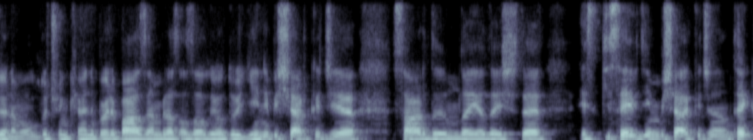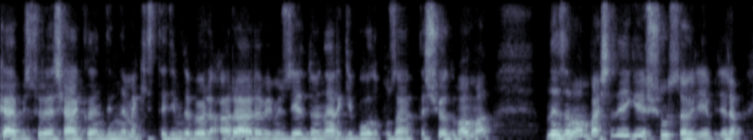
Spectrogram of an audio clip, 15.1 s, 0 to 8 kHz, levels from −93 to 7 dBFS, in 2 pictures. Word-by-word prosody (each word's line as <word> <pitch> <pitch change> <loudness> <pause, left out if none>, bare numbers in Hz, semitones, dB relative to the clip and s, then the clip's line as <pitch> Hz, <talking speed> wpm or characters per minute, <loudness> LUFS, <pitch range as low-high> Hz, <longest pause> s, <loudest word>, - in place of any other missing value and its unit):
dönem 100 -4 -1
oldu. 95 +5 -6
Çünkü, 120 -2 -5
hani, 115 -1 -1
böyle, 115 +1 -1
bazen 130 0 +3
biraz 130 0 +1
azalıyordu. 125 -1 0
Yeni 130 +6 -1
bir 155 - -4
şarkıcıya 145 0 +1 0.3
sardığımda 140 -1 +1
ya 135 -1 0
da, 135 - +1
işte, 135 +1 0 0.3
eski 130 +6 -3
sevdiğim 165 0 +4
bir - - -4
şarkıcının 155 -1 0
tekrar 160 -3 +4
bir - - -7
süre 140 +2 -1
şarkılarını 135 0 +1
dinlemek 140 +3 -4
istediğimde, 130 +2 -4
böyle, 145 0 +1
ara 150 +3 +3
ara 140 -1 +3
bir 140 - -4
müziğe 135 0 -2
döner 145 +2 0
gibi 135 -2 -6
olup 140 0 -2
uzaklaşıyordum 130 -1 -3
ama 160 -1 -1 0.5
ne 180 +1 +5
zaman 165 -5 +2
başladığıyla 155 +1 0
ilgili 160 +1 -1
şunu 175 +2 -2
söyleyebilirim: 115 - -1
140 Hz, 165 wpm, -23 LUFS, 130-150 Hz, 0.5 s, ne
